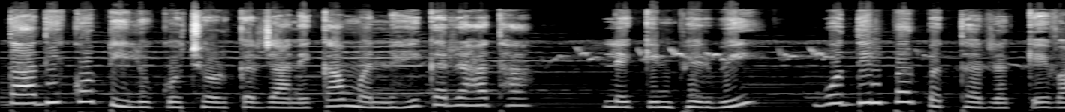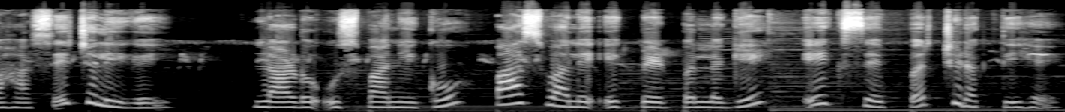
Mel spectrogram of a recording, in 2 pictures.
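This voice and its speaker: A woman's voice: mid-range voice, sing-song, takes it slowly, darkish tone. Female narrator for a scripted children's tale, mid-range voice over a music bed.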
